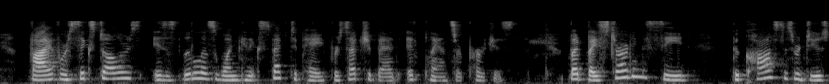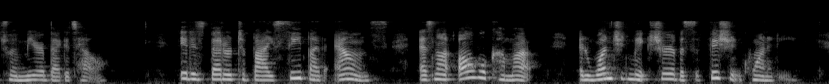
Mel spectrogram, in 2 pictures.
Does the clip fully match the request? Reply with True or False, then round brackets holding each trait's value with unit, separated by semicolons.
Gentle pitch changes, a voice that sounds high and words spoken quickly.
False (4.2 semitones; 220 Hz; 210 wpm)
